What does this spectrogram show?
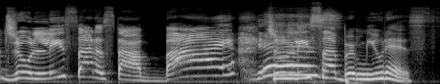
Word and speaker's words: Julissa Bermudez: saw to stop by julissa Bermudez see I said it right I said it right yeah a great action thank you do people mess it up they remix it every minute what's the craziest thing you've heard um jalisa Burman Dez no we ain't no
